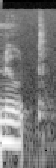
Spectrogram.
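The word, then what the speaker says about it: Noodt: from here on out he will be known as van nute that's better than but it's like spelled like n-o-o-d-t so all i see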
